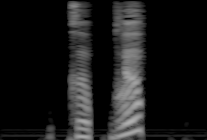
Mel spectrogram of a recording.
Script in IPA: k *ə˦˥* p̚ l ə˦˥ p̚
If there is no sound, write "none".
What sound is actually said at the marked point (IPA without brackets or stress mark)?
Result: ə˨˩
